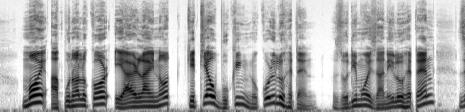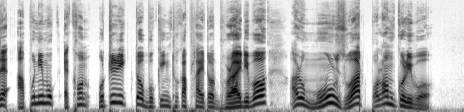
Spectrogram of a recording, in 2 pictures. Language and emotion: Assamese, disgusted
